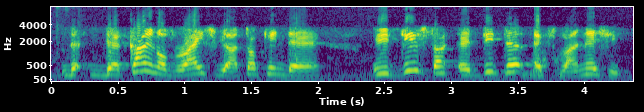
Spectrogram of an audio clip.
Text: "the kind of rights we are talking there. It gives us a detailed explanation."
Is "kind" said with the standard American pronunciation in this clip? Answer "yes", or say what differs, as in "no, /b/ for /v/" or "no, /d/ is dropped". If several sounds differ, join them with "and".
yes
